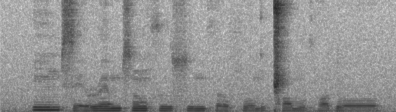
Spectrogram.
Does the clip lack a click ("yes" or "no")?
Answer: no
